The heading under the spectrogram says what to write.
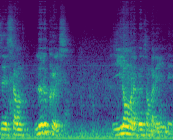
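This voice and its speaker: A man is heard with audible echo from the room and noticeable noise in the background. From Sierra Leone. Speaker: engineering director. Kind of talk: casual chat. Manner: halting.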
